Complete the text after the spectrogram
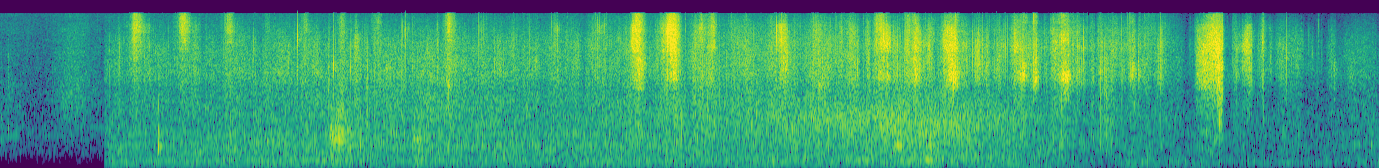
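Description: A shaving brush scrubs lather onto a man's stubbly face.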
